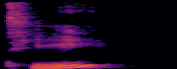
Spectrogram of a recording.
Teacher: a word like tea, with rising intonation, may mean an offering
